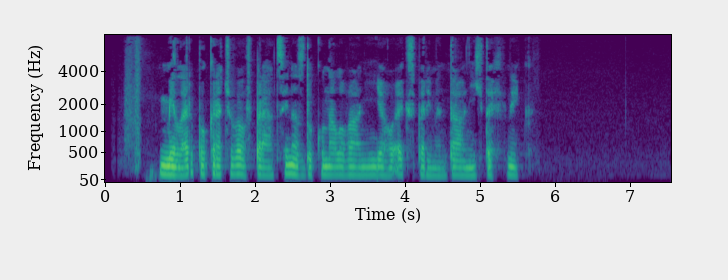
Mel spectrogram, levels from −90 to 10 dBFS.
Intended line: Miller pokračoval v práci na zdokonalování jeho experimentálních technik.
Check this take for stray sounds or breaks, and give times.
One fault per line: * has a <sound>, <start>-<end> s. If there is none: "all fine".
all fine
